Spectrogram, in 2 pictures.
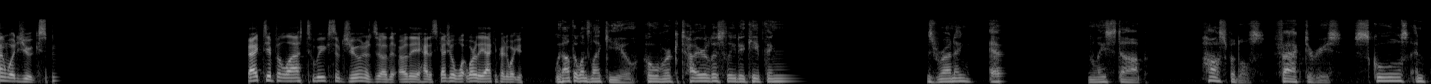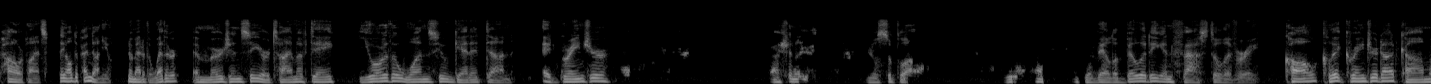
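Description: Speech carried over a call path band-limited to about 8 kHz, with several network and echo-control faults. A call audio freeze occurs at 0.53–2.50 s and again at 7.77–9.29 s. Each time the last sound is stretched into a fading buzz and then silence of about 1.8 s and 1.2 s. Speech resumes exactly where it stopped with nothing lost, likely because packets were held up and the jitter buffer ran dry. Jitter buffer speed-up follows at 2.58–7.72 s and 14.47–18.47 s, where speech runs at about 136% and 139% of normal speed with unchanged pitch and sounds hurried. Trimming pitch-period-sized slices removes roughly two seconds and one and a half seconds to drain the backlog of delay. A long network dropout at 9.99–10.90 s begins as a fading buzz that soon turns to silence, and about 0.9 s of speech is skipped when audio returns, likely because packets never arrived. Speech suppressed in double talk spans 19.72–23.65 s and 24.03–25.30 s, where the talker dips, at worst by about 35 dB. 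This is likely an echo canceller attenuating both voices while the far side speaks. The other side's voice leaking through appears as brief scraps at 20.51–20.62 s, 22.33–22.47 s and 23.51–23.57 s, roughly 10 to 15 dB below the speech. These are likely loudspeaker echo that the canceller failed to remove.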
